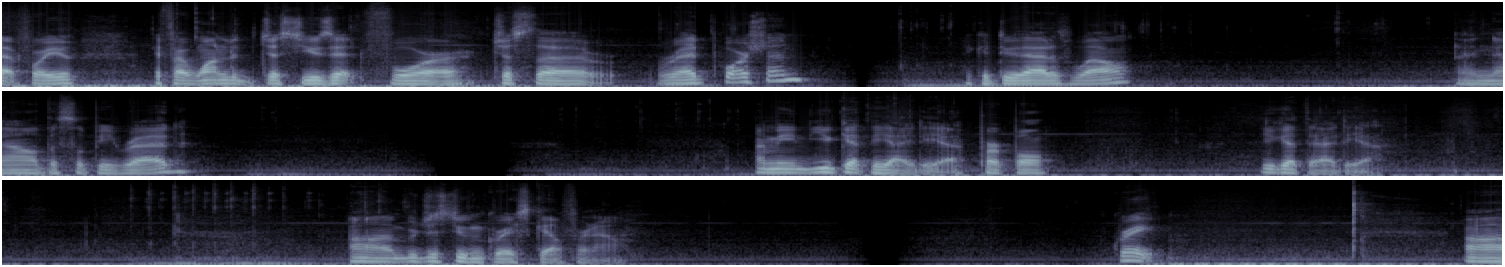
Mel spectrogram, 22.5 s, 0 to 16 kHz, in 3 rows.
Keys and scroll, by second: 6.7 super+s, 11.8 super+s, 16.9 super+s.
